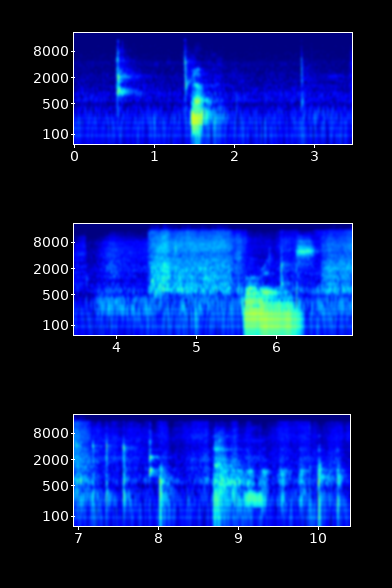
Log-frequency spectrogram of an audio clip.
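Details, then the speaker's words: Baby girl, feeding on her mother's milk and prone to hiccups before birth: several brief, sharp, jerky catches at irregular intervals with an adult speaking softly; hiccups. "You got the hiccups? Have you? So your mum's milk this day now. So, you used to get the hiccups a lot when you were inside."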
